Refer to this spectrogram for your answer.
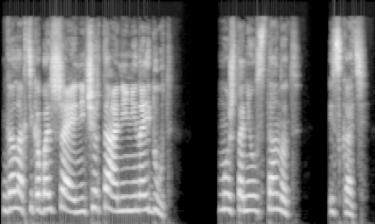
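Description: A defiant young heroine in a storybook, voiced by a woman reader, sharp and pleading. The voice sits high, and the lines come out as outbursts. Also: fairly even intonation, normal speed, natural voice.

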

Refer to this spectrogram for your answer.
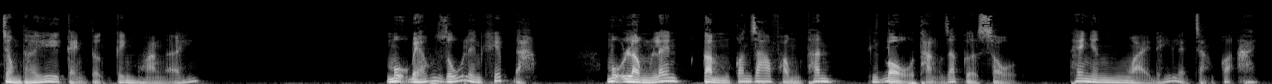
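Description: A man narrating a horror audiobook in a dramatic, expressive storytelling manner. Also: on the low side, measured pace, pauses often, breathy edge, no room sound, studio quality.

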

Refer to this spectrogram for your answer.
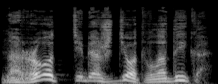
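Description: A man voicing an old, weather-beaten royal messenger who speaks slowly and deferentially. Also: big pitch swings, gravelly, breathy edge, dry recording, studio quality, full character voice. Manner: deferential, slow and low.

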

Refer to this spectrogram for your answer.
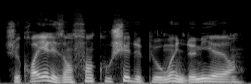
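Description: A man reading aloud and voicing a gruff old brigadier who grumbles and bursts out loudly. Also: medium pitch, a little fast, dry recording, natural voice. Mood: grumbling. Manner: grumbling, loud outbursts.

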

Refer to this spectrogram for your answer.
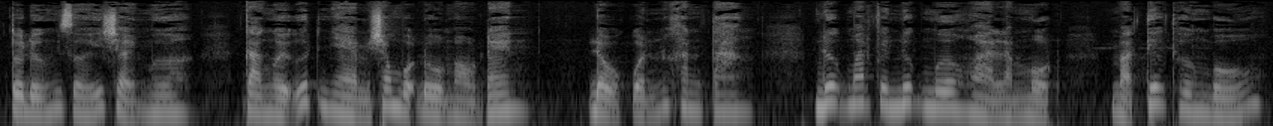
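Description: A woman narrating a sad story as an audiobook reader, reading slowly and sorrowfully with emotion. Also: lowish voice, mellow.

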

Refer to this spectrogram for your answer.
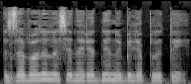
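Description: A woman narrating an audiobook in a hushed, measured storytelling voice, recorded on a close studio mic. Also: mid-range voice, fairly even intonation, dry recording.

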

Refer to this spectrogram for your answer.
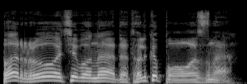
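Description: A man voicing a grumbling old grandfather, the head of a noble clan, who speaks slowly and scolds. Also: medium pitch, very animated, no echo, studio quality. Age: over 60. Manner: slow, grumpy, scolding.

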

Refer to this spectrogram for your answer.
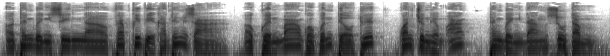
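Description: A man reading a crime novel aloud as a storyteller, in a measured, steady way. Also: medium pitch, dry recording. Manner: measured, with fillers in asides. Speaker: audiobook narrator.

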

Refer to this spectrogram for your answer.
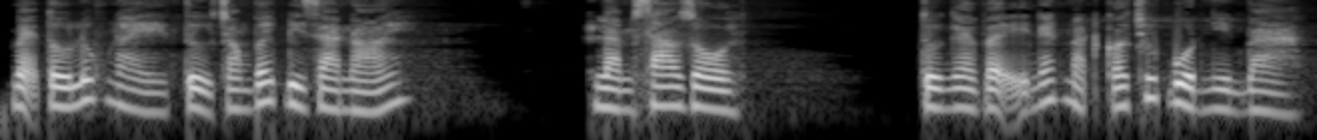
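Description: Woman audiobook reader, low and mellow, mournful. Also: fairly quick. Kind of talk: first-person story narration.

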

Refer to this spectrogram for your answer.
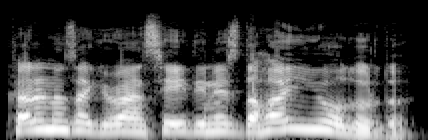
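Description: A man voicing a clever, dry-witted male detective who speaks briskly and wryly. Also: high-pitched, big pitch swings, fairly bright tone, voice pushed up.

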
